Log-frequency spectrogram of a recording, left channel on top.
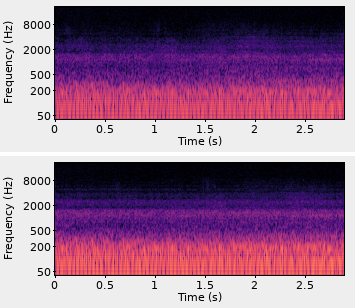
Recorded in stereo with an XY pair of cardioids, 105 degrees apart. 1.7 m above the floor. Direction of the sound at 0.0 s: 35° right.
